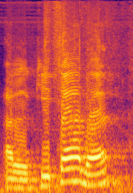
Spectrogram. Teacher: Alif lam yang terdapat pada lafal al-kitab dikenal dengan hukum tajwidnya adalah alif lam qamariyah. Alif lam qamariyah yaitu alif lam yang dia dibaca dengan jelas suara lamnya.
